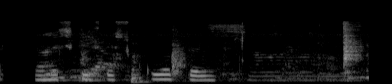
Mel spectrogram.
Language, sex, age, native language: Icelandic, female, 6, Icelandic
